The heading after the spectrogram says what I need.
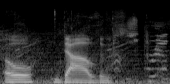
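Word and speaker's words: Odallus: It's spelled O-D-A-U-L-L... Sorry, O-D-A-L-L-U-S. Odalus, basically.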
